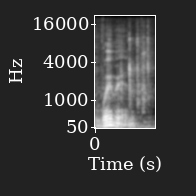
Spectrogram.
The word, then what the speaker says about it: women: Because women, like O pronounced women, pronounced like an I rather.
